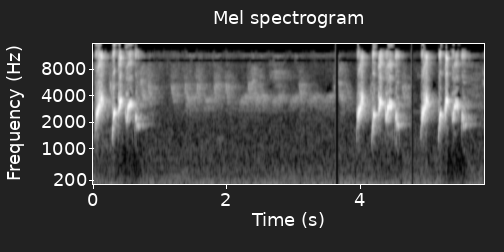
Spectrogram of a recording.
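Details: Training recording of a red-whiskered bulbul delivering its doubled song of 23 counted notes: one short run of bright, slurred whistles, a long quiet gap with faint soft notes, then two more rapid whistled phrases back to back.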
